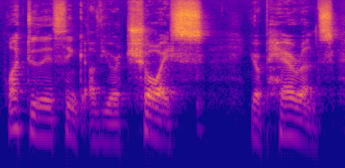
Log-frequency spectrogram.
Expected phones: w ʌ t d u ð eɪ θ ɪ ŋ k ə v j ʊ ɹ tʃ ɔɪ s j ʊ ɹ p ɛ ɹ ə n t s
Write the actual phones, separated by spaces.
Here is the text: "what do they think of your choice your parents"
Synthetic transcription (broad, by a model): w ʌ t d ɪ ð eɪ θ ɪ ŋ k ə v j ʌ ɹ tʃ ɔɪ s j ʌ ɹ p ɛ ɹ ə n t s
